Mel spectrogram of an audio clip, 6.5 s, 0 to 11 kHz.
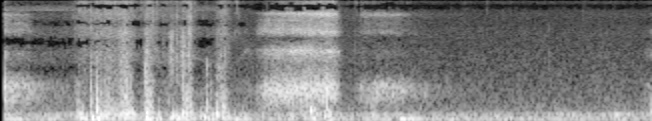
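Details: Pug named Maria, a pet dog, recorded 3 January 2022, giving wheezy snorts and noisy breaths in irregular bursts, loudest in the first half, then quieter huffing over a low background rumble.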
